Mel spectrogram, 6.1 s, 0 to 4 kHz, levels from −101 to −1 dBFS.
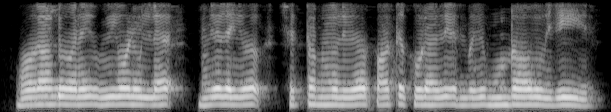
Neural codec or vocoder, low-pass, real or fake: codec, 44.1 kHz, 1.7 kbps, Pupu-Codec; 3.6 kHz; fake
